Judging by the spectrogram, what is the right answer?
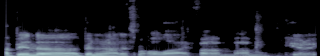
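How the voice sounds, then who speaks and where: A man's voice: deep voice, brisk, dull audio. An Australian man in his mid-thirties, a guest artist, speaking hesitantly with ums and some self-deprecating humor. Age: 30s.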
